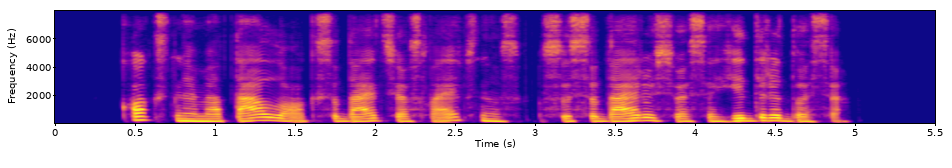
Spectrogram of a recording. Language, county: Lithuanian, Vilnius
